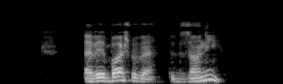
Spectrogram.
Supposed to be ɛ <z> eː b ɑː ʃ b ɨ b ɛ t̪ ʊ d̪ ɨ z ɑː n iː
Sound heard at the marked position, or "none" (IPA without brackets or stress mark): v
